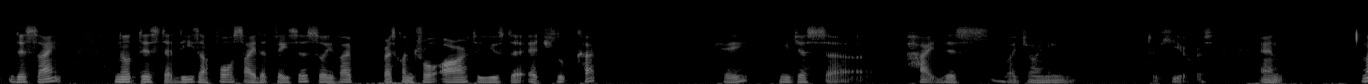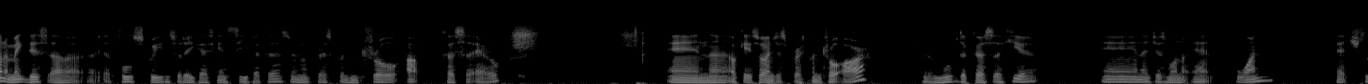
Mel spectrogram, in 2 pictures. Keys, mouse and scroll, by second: 1.0 scroll up 1, 1.4 shift+middle click, 6.1 click, 7.1 shift+middle click, 7.5-8.8 scroll down 1, 9.5 right click, 10.7 click, 12.1-15.2 scroll down 1, 15.6-17.4 scroll up 1, 18.0 ctrl+Up, 19.0-19.5 scroll up 1, 19.6 shift+middle click, 20.9 shift+middle click, 21.9 ctrl+r, 26.0 click.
